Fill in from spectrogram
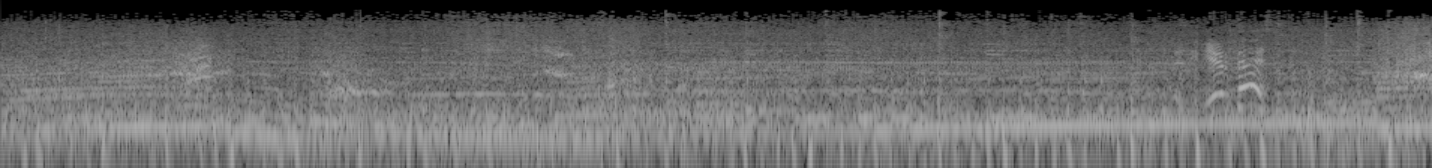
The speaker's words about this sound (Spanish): Acelera y adelantan a un coche.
